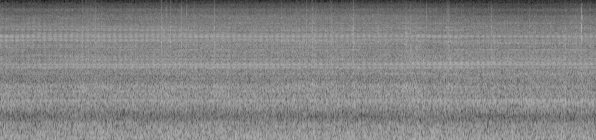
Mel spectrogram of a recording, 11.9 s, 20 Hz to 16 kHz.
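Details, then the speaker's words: 2010 Carrier GasPack rooftop unit (14 years old), cooling mode on a 64-degree day after finding the no-heat cause; pressures checked, well above freezing; even unbroken hum and fan rush with no knocks, rattles or squeal: air conditioning working normally. "Well above freezing. I'd say it's still working. The air conditioning is working."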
